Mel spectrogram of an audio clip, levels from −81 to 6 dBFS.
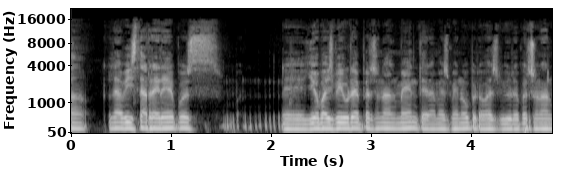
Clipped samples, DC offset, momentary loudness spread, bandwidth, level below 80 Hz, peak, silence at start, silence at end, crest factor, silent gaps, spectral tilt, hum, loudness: under 0.1%; under 0.1%; 9 LU; 16 kHz; -50 dBFS; 0 dBFS; 0 s; 0 s; 16 dB; none; -4.5 dB/octave; none; -17 LUFS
